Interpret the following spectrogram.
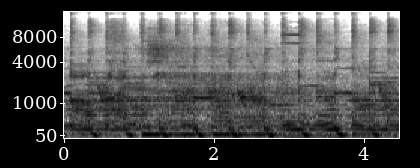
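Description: Live electronic darkwave music played loud through a club PA. A heavy bass pulses under synthesiser lines to a steady beat.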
